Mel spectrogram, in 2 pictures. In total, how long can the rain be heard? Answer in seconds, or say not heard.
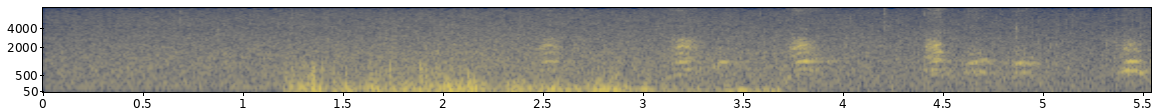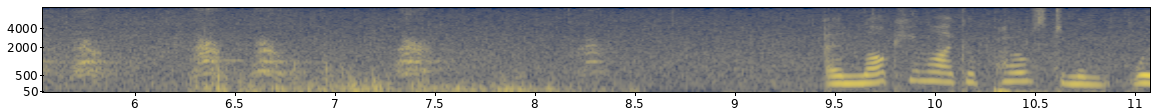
11 s.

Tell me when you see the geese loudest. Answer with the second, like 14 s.
2 s.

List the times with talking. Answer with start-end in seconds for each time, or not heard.
9.4-11.0.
